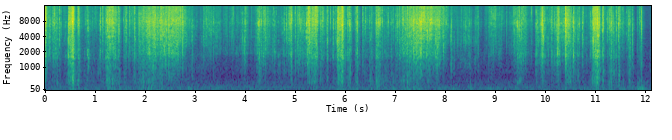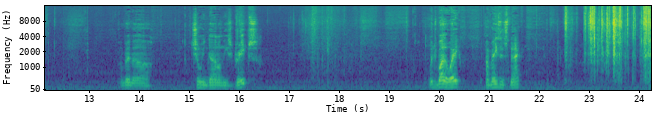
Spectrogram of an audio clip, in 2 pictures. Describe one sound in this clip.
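Foil card wrappers crinkle and tear as they are ripped open.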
